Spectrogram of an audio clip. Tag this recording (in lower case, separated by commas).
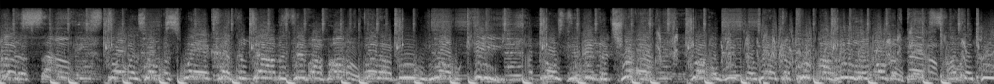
music, pop music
